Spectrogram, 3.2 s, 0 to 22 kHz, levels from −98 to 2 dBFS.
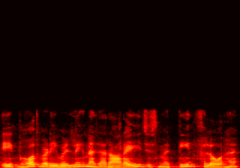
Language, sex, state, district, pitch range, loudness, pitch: Hindi, female, Bihar, Begusarai, 190-220 Hz, -33 LUFS, 205 Hz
